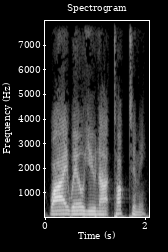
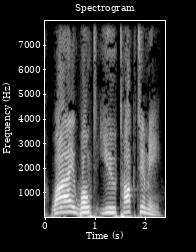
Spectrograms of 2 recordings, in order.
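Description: First: Said in the usual way. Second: High, loud demand for an answer; raised voice, falling at the end; yelled question. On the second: Acted. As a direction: call it out insistently. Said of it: "He yells".

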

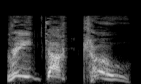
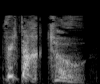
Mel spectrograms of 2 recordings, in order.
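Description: First: "Reducto" high, slow, loud; shouted spell. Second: Voiceless "Reducto"; breathy hushed spell. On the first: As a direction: cry out "Reducto" stretched. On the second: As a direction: rush "Reducto" out unvoiced. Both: A narrator's reading. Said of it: "a voice shouted".

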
